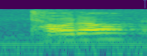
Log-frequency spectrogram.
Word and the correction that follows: Tito: Am I saying it right? – Tito.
